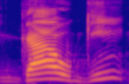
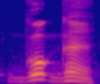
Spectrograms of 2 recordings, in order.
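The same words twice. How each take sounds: First: Every letter of the name is sounded out. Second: The name is said with French sounds. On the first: This is how the name is written. The speaker calls it wrong. "se escreve Gauguin" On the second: This is how the name is read. The speaker calls it right. "mas se lê Gauguin"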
